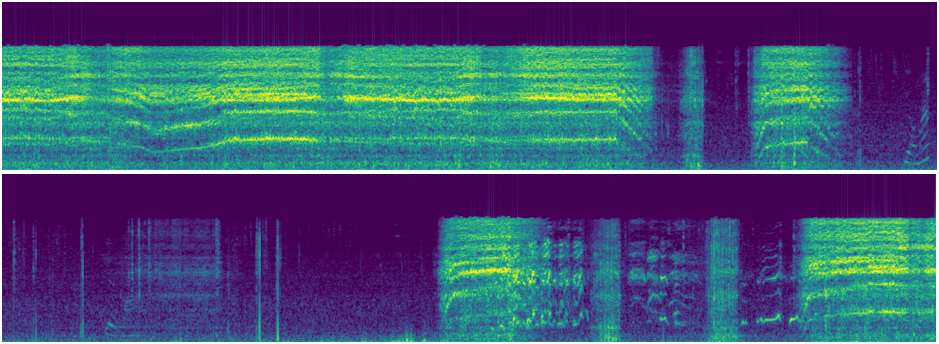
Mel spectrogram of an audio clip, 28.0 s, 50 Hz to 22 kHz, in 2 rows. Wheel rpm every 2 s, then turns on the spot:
190, 160, 190, 200, 150, 50, 30, 0, 10, 0, 80, 20, 20, 160.
22-26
